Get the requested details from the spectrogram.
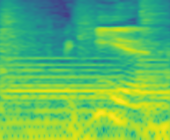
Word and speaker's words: McKeon: I know even Coach Harbaugh got it wrong a little bit, but it's Irish, so it's pronounced McKeon.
